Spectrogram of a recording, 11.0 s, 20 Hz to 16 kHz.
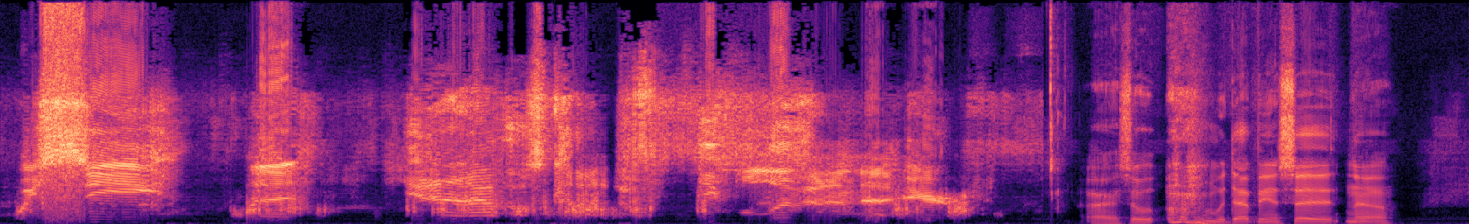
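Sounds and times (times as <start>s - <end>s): croaky voice sounds: 0.0s - 7.6s.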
